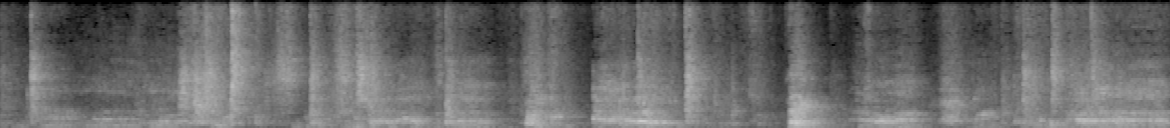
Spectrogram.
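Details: ['A domestic English bulldog indoors gives scattered, abrupt huffs and short bark-like snorts, spaced unevenly about every half second to second, with faint human voices in the background.']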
